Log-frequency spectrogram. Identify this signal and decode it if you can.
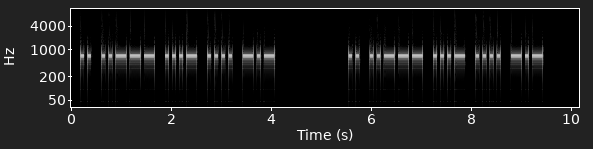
Morse code, heard as a keyed tone, about 17 wpm, 700 Hz. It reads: I2VHK I2VHK
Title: DXCC-100 Call Signs - 5 Characters - Repeated 3x - 17wpm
